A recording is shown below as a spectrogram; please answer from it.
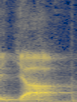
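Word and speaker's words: Я: This blatant disrespect for the American R is actually the ya sound.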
